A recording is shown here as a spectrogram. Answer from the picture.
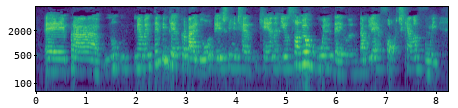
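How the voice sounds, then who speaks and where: A woman's fairly high voice with big swings in loudness and hardly any pauses, over noticeable background noise. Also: ordinary pitch variation, moderate pace. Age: 30s. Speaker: physiotherapist and business owner. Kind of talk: casual interview on Instagram live. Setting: video live stream from her clinic.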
